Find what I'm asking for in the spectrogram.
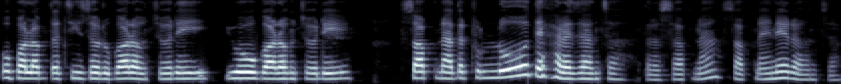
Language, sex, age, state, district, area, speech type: Nepali, female, 45-60, West Bengal, Kalimpong, rural, spontaneous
